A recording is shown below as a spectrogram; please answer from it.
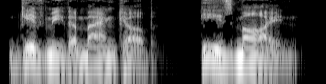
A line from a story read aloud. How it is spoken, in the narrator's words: Shere Khan roared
